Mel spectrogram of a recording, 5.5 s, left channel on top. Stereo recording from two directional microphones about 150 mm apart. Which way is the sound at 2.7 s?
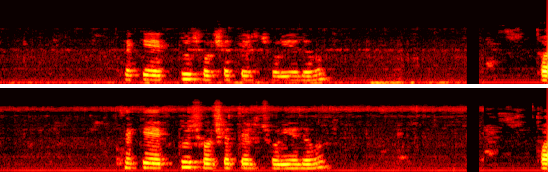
35° right (ahead or behind).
